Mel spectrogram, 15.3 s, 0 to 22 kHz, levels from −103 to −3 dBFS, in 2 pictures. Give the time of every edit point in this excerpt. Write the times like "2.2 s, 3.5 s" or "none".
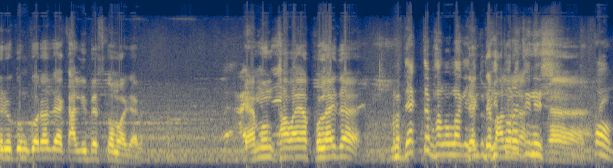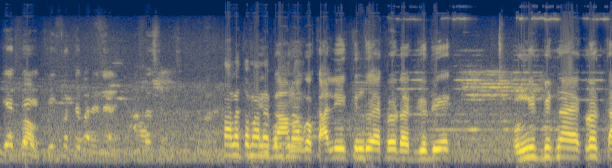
none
